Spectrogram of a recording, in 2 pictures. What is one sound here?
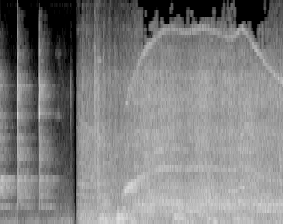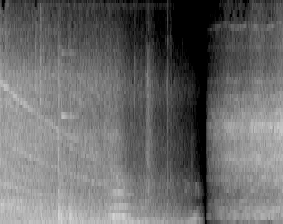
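An angle grinder whines as it grinds stone.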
